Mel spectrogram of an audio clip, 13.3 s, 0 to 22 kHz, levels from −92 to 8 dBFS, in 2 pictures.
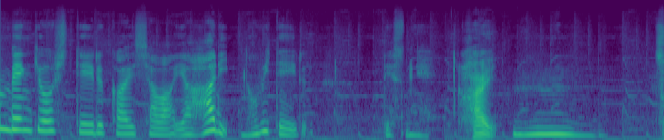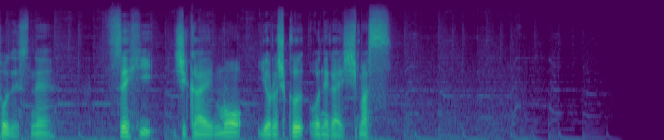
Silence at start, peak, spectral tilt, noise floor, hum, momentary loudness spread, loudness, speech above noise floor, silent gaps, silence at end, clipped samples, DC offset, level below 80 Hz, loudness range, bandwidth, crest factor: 0 s; -6 dBFS; -4 dB/octave; -89 dBFS; none; 17 LU; -29 LUFS; 61 dB; none; 2.75 s; under 0.1%; under 0.1%; -60 dBFS; 5 LU; 17 kHz; 26 dB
